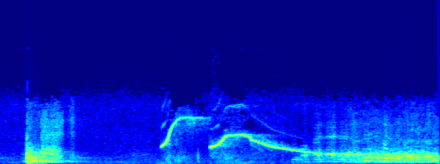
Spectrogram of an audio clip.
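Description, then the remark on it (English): A loud two-part wolf whistle, a quick rising swoop followed by a longer rise-and-fall glide, sounding from a strength-tester machine after the sharp thud of a strike, with background chatter underneath. “What was that? A wolf whistle.”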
